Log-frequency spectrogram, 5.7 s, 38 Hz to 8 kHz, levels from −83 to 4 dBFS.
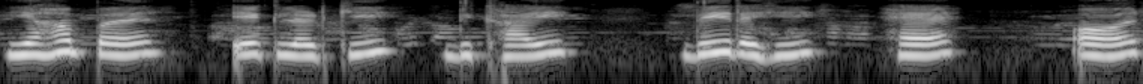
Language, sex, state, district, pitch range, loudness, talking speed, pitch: Hindi, female, Himachal Pradesh, Shimla, 235-265 Hz, -17 LUFS, 95 wpm, 245 Hz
